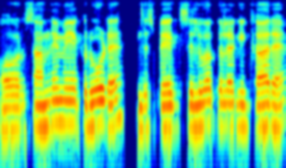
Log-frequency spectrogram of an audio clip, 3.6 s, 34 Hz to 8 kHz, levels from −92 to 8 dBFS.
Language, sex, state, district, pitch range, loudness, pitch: Hindi, male, Bihar, Sitamarhi, 130-145 Hz, -16 LUFS, 135 Hz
